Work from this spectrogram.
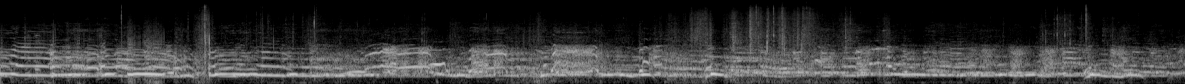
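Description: Bear hunting dogs, just released at a bait, howl and bay together in a loud, steady outdoor chorus with overlapping yips and whimpers throughout.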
